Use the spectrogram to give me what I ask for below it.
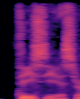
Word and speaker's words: Theseus: Theseus, right? – Mm-hmm. – That is the right way to pronounce it.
